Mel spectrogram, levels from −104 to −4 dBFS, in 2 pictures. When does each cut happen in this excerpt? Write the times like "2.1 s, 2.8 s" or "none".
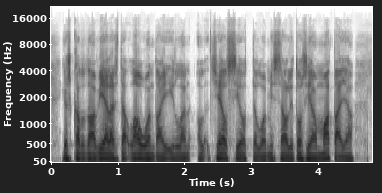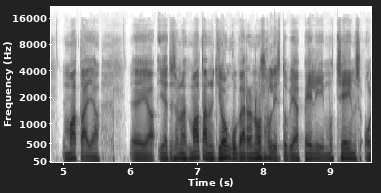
5.0 s, 6.6 s

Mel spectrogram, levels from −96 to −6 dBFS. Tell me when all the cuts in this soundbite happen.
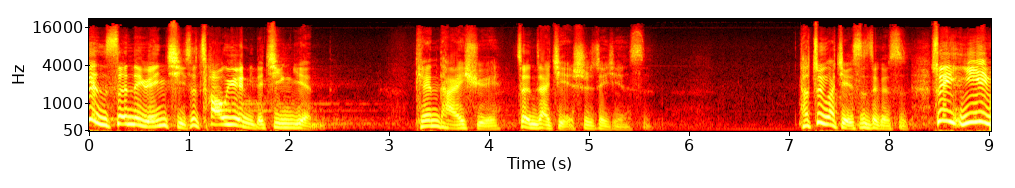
none

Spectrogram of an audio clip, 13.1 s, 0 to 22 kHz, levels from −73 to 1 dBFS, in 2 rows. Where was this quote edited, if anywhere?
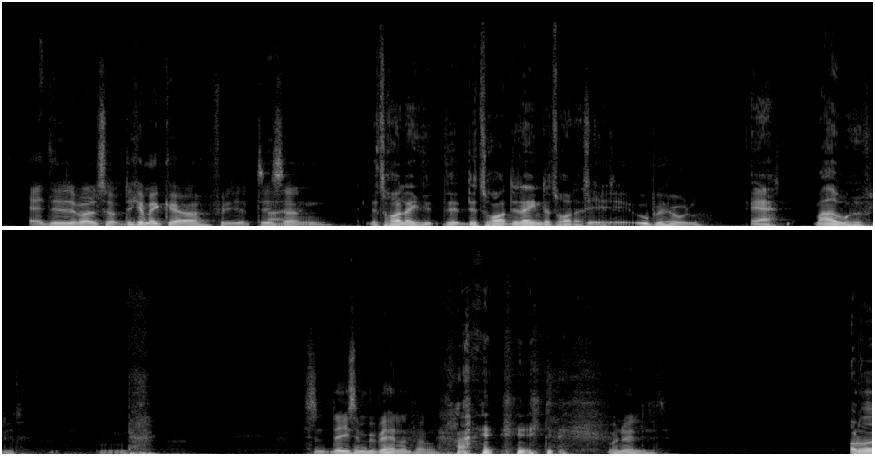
9.6 s

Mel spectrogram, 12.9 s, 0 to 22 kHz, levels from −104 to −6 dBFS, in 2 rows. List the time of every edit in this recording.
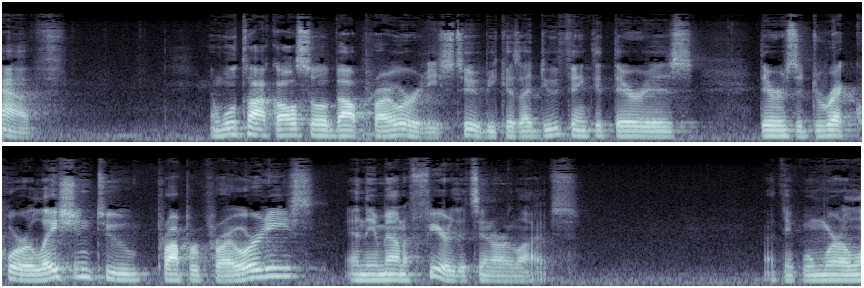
8.9 s

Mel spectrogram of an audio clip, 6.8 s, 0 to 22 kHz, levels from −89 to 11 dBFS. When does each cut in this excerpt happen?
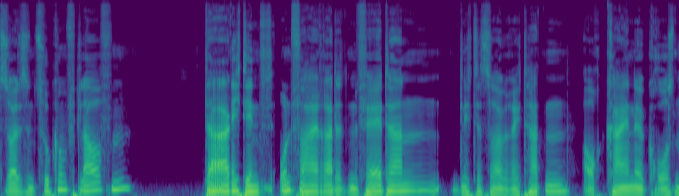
2.3 s, 2.7 s, 4.6 s

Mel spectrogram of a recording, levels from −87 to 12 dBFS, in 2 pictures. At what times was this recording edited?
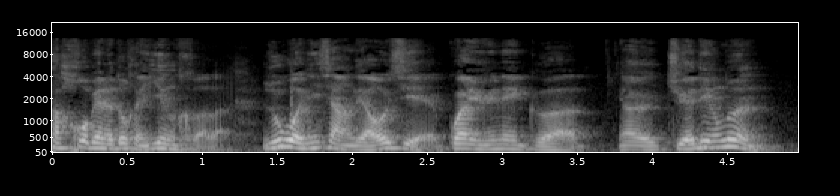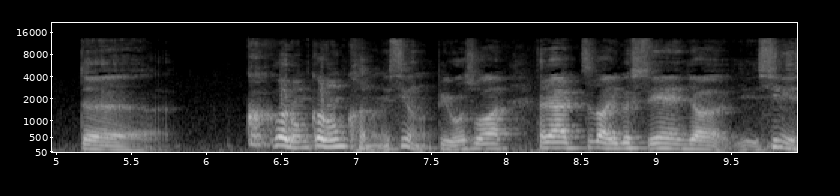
none

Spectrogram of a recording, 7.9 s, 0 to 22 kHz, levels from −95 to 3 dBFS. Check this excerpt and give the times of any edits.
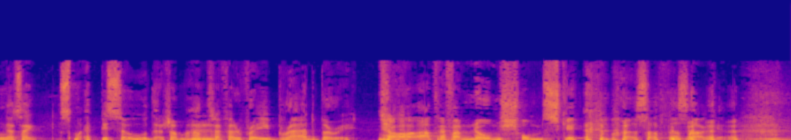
none

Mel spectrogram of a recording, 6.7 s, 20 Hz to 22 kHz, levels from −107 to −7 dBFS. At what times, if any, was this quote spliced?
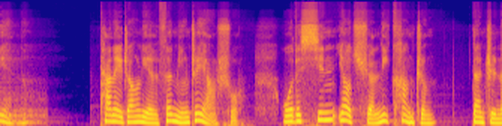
3.4 s

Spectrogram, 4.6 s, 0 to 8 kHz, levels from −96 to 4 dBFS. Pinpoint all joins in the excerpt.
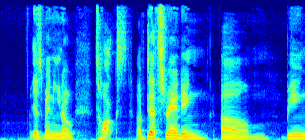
2.0 s

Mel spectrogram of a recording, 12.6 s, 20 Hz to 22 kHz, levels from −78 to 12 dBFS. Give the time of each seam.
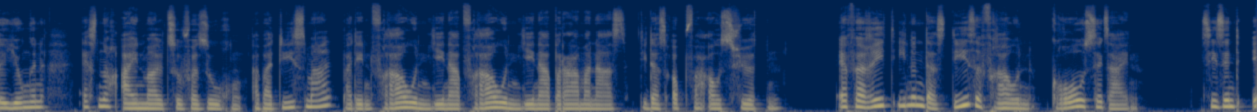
2.5 s, 3.4 s, 4.6 s, 8.0 s, 11.0 s

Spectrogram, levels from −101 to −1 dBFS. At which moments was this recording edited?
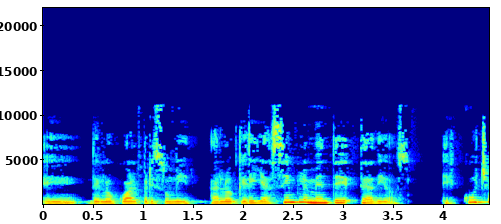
1.6 s, 2.1 s, 3.2 s

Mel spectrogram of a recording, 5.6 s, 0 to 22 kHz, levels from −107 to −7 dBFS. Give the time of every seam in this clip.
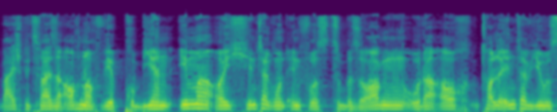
none

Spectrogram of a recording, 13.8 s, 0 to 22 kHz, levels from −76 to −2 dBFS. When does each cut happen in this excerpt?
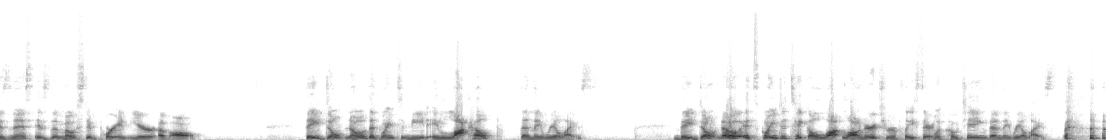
4.7 s, 5.9 s, 11.7 s

